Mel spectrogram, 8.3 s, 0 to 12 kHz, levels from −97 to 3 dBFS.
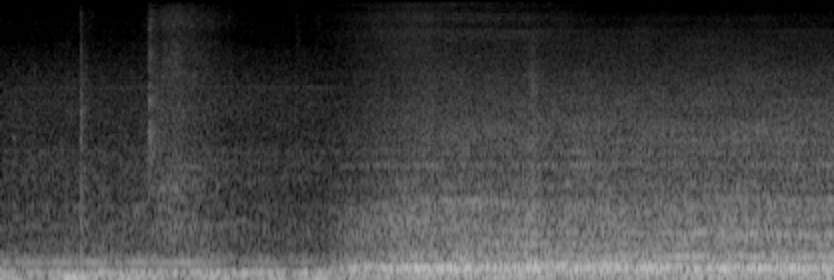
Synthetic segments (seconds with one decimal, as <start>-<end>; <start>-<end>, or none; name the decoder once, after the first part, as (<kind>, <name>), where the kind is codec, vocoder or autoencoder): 3.4-4.4 (autoencoder, DAC-VAE); 5.5-7.8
